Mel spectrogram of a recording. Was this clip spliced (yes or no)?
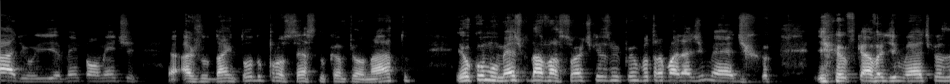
no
